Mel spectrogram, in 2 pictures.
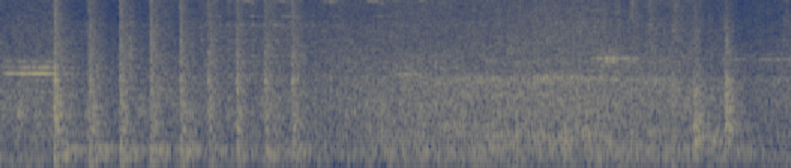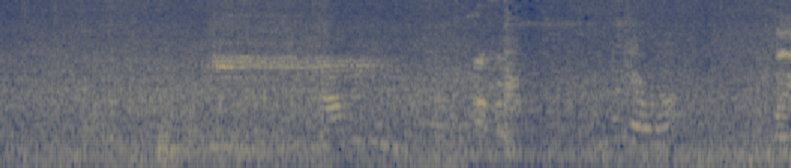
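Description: Steady mechanical noise of street traffic, with engines running, and a rapid run of clicks in the first couple of seconds; voices are heard near the end.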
